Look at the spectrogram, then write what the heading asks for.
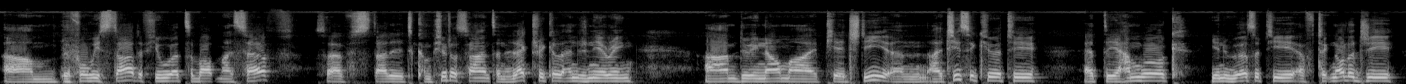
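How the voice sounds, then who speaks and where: A young man with a German accent giving a technical conference presentation as a researcher, speaking in halting, non-native English phrasing. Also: on the high side, no room sound.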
